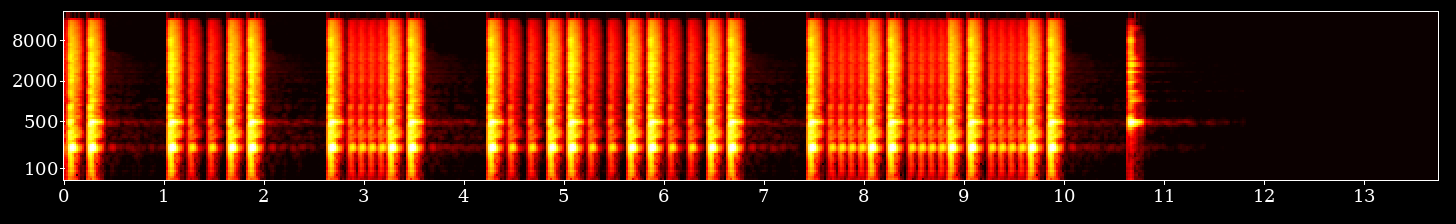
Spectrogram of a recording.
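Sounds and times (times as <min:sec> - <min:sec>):
six stroke drum roll: 0:00.0 - 0:00.4, 0:01.1 - 0:02.0, 0:02.7 - 0:03.6, 0:04.3 - 0:06.8, 0:07.5 - 0:10.0.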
